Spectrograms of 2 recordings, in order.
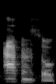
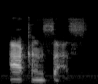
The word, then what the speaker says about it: Arkansas: Okay, pronunciation is Arkansas, but then if you want to pronounce it exactly as it is Arkansas.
